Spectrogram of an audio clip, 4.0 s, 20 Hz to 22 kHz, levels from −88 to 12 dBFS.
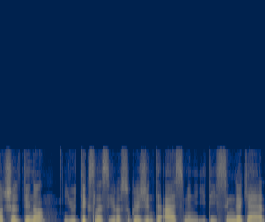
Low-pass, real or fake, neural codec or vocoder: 7.2 kHz; fake; codec, 16 kHz in and 24 kHz out, 1 kbps, XY-Tokenizer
